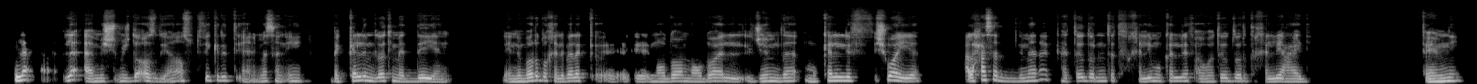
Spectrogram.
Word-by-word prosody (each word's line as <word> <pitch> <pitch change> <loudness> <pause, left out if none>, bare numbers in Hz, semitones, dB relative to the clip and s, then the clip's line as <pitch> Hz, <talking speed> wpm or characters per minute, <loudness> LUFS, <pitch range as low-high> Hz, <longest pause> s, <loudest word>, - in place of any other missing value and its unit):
لأ، 210 +4 +7 0.3
لأ 185 -9 +3
مش 145 0 +7
مش 150 -1 -3
ده - - +1
قصدي، 150 -5 -1
أنا 150 - -4
أقصد 170 +2 -3
فكرة 185 -1 -3
يعني - - -5
مثلًا 150 -1 +1
إيه، 150 0 -4 0.3
باتكلّم 175 +5 +2
دلوقتي 165 +1 +1
ماديًا، 135 -2 +1 0.5
لأن 135 +2 -1
برضه 175 +3 +3
خلّي 140 -4 -1
بالك 160 +1 -1
أ - - -9
أ - - -5 0.4
الموضوع 135 +3 -1
موضوع 145 +2 -1
الgym 145 +1 0
ده 155 0 -2
مُكلِّف 170 +5 +1
شوية، 155 -6 +5 0.4
على 155 - +5
حسب 200 -7 +3
دماغك 170 +10 -4
هتقدر 160 +3 -1
إن - - -6
أنت 160 +1 -4
تخلّيه 145 -3 -3
مُكلِّف 160 0 -2
أو 135 0 -4
هتقدر 150 +1 -2
تخلّيه 140 -2 -1
عادي. 135 0 -3 1.1
فاهمني؟ 155 +5 +3
150 Hz, 160 wpm, -23 LUFS, 140-165 Hz, 1.1 s, لأ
